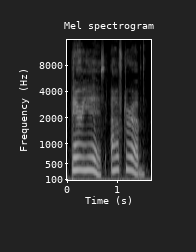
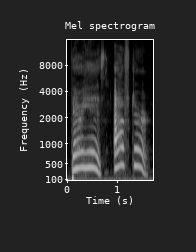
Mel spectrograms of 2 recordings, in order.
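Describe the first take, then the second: First: High, mildly shouted chase cry; urgent call. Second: High, loud pursuit yell; urgent shout. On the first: Men in suits chasing a runaway, urgent calling. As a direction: call out the chase, a bit restrained. Reader redoes the chase line. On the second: Men in suits chasing a runaway, urgent shouting. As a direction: call out the chase at full voice. Henchmen spot man and give chase. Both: Acted.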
